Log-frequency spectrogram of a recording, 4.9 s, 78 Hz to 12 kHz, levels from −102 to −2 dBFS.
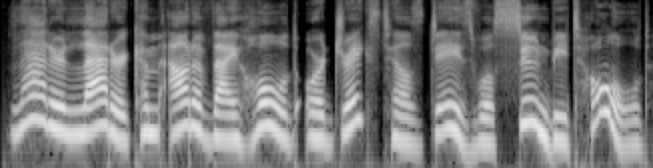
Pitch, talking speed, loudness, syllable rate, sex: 230 Hz, 170 wpm, -19 LUFS, 3.9 syllables/s, female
